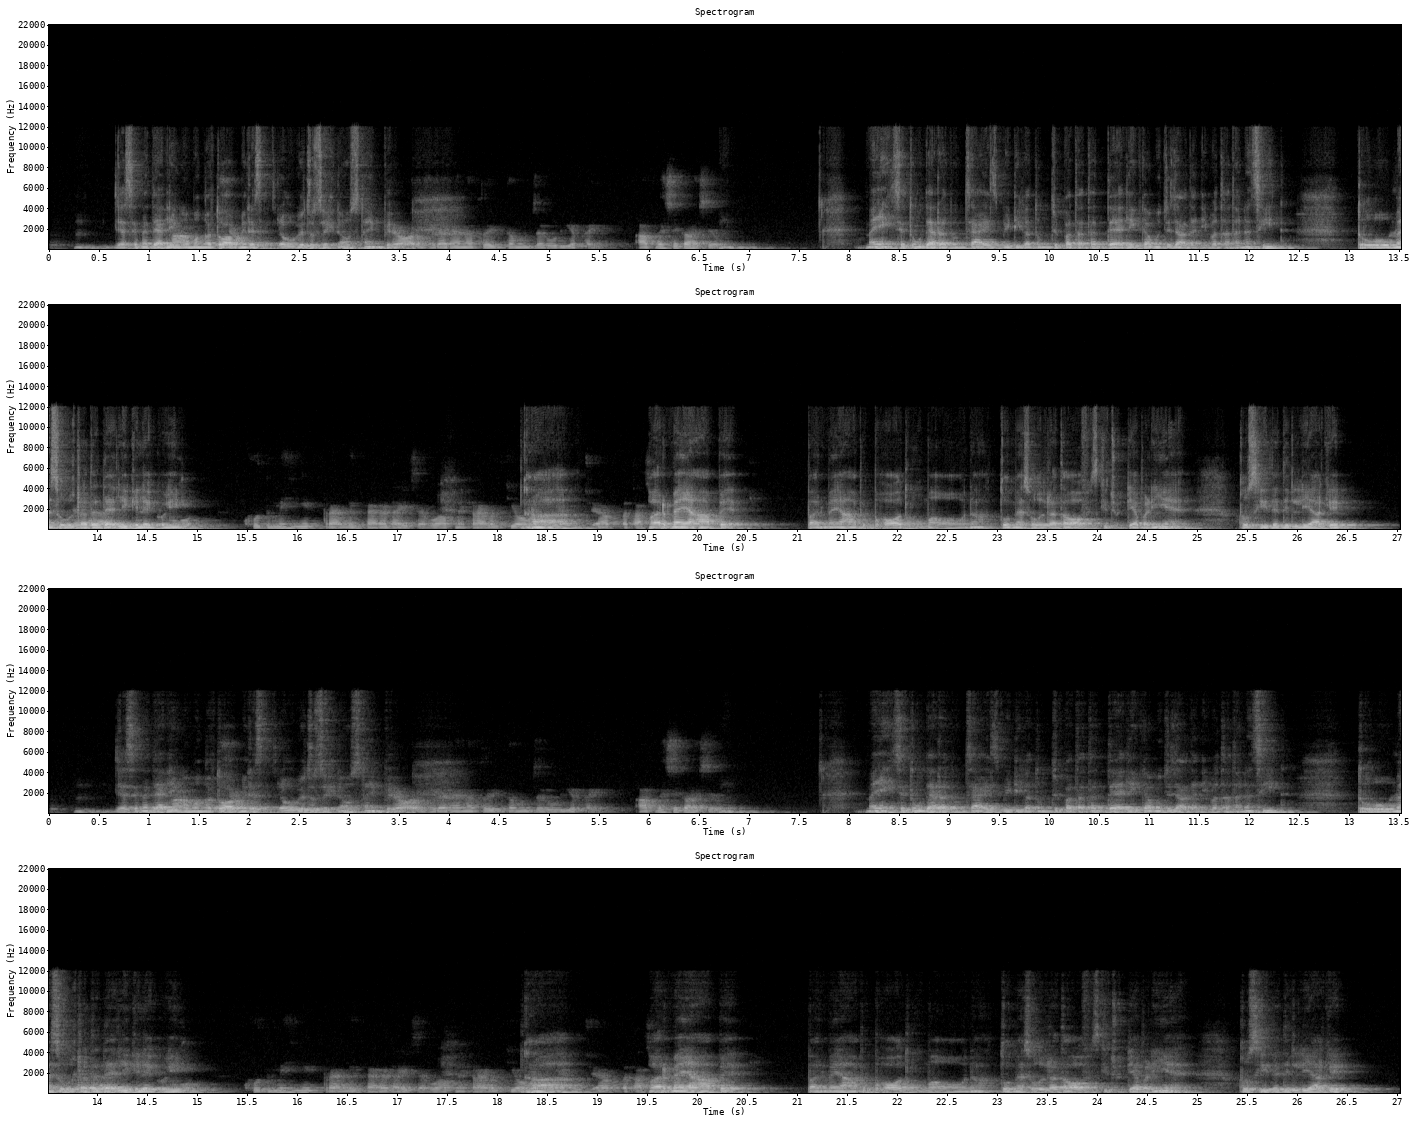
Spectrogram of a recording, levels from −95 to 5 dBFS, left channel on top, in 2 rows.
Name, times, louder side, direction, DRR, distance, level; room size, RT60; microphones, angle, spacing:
voice 1, 0.2-3.5 6.7-7.1 7.8-14.9 18.2-18.8 19.5-20.4 21.1-26.4, left 1 dB, 45° left, 5 dB, 1.3 m, -27 dB
voice 2, 3.4-5.5 5.9-6.8 8.1-8.2 13.3-14.6 14.8-15.0 15.5-19.8 25.4-25.5, left 2 dB, 30° left, 4 dB, 0.6 m, -36 dB
8.2 x 7.8 x 5.7 m, 0.87 s
head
